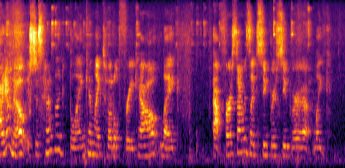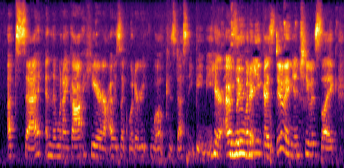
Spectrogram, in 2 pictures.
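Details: Young adult woman; typical speech.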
